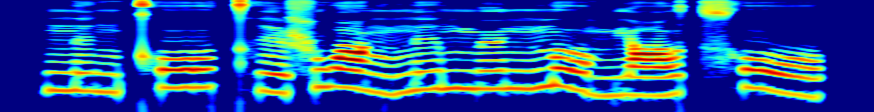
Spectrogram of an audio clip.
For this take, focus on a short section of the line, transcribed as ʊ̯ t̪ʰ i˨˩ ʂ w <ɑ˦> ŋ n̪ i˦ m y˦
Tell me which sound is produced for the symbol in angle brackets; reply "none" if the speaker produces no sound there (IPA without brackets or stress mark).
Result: ɑ˥˨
